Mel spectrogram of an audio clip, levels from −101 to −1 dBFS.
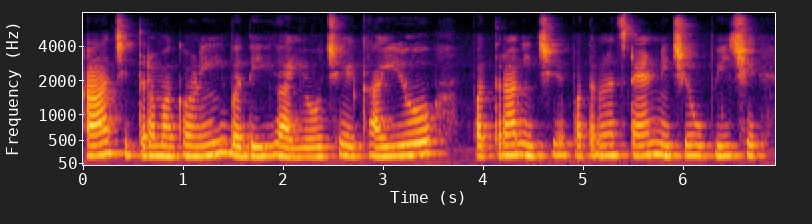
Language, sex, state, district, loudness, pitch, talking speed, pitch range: Gujarati, female, Gujarat, Valsad, -18 LUFS, 200 Hz, 120 wpm, 195-210 Hz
